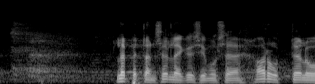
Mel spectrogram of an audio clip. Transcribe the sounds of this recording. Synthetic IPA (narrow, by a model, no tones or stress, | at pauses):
lɤpːˑe̞t̪ːˑɑnse̞lːekysʲimuse̞ɑɾut̪ːˑe̞lu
